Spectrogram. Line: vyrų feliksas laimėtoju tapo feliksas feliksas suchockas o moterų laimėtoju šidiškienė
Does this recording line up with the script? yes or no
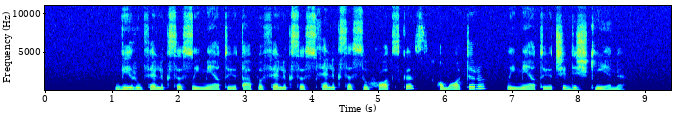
yes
